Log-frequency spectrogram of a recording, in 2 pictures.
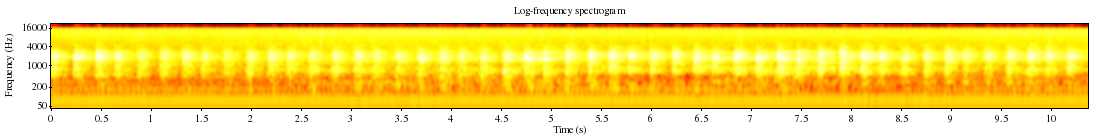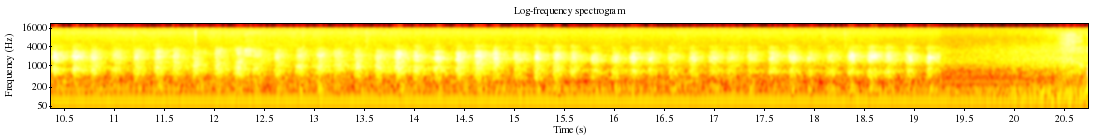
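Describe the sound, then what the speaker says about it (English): A narrow-gauge work train rounds a curve, heard as a steady rhythmic chuffing and hiss at moderate distance with a continuous low rumble, fading at the end. "The work train rounds the curve near Lobo Lodge."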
